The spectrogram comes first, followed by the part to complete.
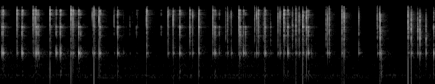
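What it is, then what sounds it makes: Glass candle jar full of wax. Long red nails tap rapidly on the glass sides of a large Yankee Candle jar full of wax. The result is a dense, irregular run of short, bright clicks with a faint glassy ring that dies almost instantly.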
